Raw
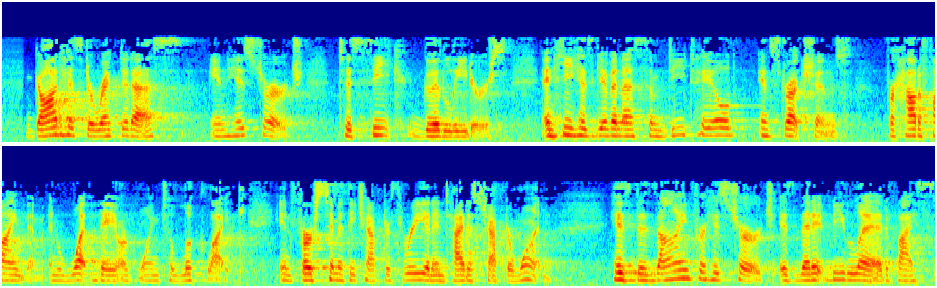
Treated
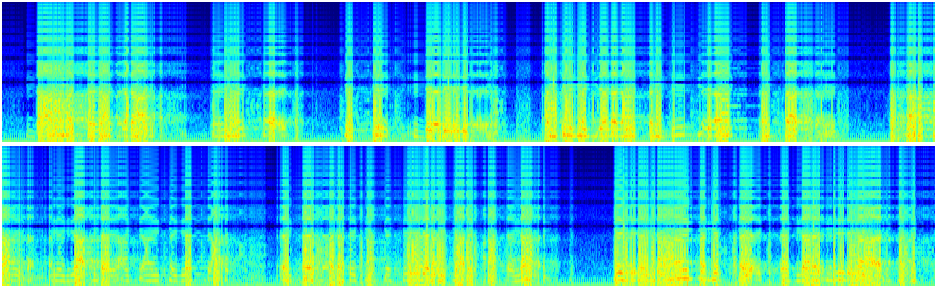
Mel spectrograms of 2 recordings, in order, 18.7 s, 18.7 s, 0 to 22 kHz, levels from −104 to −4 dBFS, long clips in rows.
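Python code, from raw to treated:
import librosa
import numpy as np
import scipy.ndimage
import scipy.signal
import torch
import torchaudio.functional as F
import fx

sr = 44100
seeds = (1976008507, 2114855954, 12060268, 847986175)

y = fx.rattle_buzz(x, sr, strikes_db=-30.0, level_db=-8.0)
y = 10.0 ** (-7.5 / 20.0) * (np.abs((y / 10.0 ** (-7.5 / 20.0) + 3.0) % 4.0 - 2.0) - 1.0)
y = fx.level_steps(y, sr, step_db=11)
y = fx.sample_hold(y, sr, seeds[0], rate_hz=2100.0, jitter_pct=0)
y = fx.add_hum(y, sr, base_hz=50, snr_db=21)
y = (np.mod(10.0 ** (16.5 / 20.0) * y + 1.0, 2.0) - 1.0) / 10.0 ** (16.5 / 20.0)
y = y * librosa.db_to_amplitude(-9.0)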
